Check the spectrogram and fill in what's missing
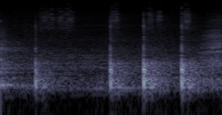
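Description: Pen or marker strokes writing numbers into a table, four short scratchy taps spaced about half a second to a second apart, quiet and close.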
